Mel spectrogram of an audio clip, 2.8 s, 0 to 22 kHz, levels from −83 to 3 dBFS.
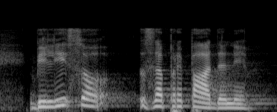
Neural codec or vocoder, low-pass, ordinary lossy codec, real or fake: none; none; none; real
